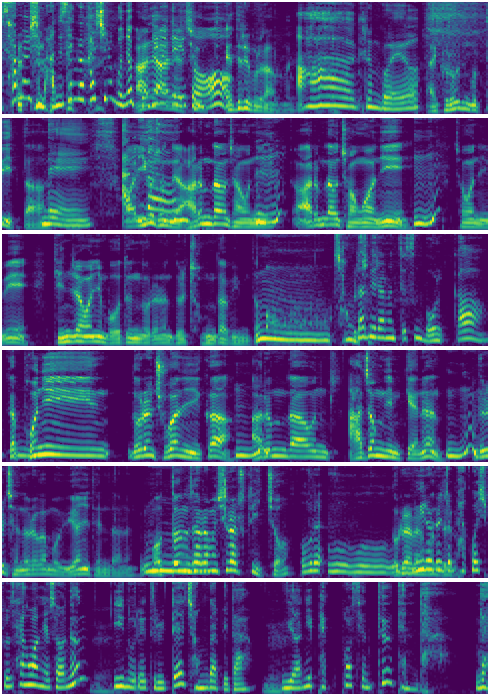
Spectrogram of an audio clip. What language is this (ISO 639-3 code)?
kor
